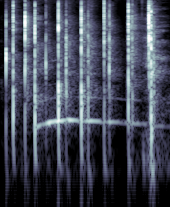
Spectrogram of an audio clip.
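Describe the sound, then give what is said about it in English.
A quick, steady run of about ten sharp hand claps, fairly loud, with a faint sustained tone humming underneath most of the way through. “Claps.”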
